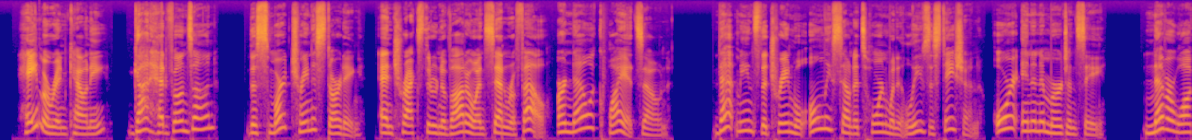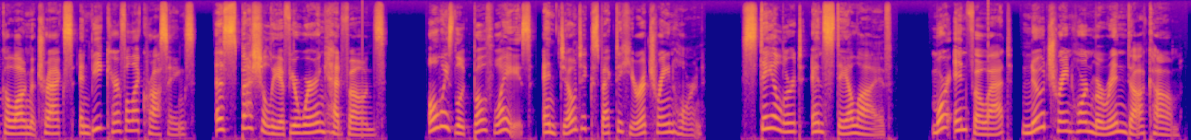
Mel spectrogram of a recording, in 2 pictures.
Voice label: Spotify Ad; sanrafaelcatrains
